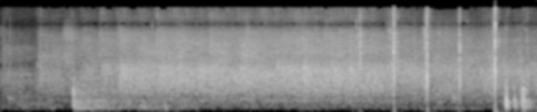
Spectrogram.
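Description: A crowd breaks into steady applause for the panelists at the end of a session, a dense wash of clapping that holds at a fairly even level, with a few sharper individual claps popping out toward the end.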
